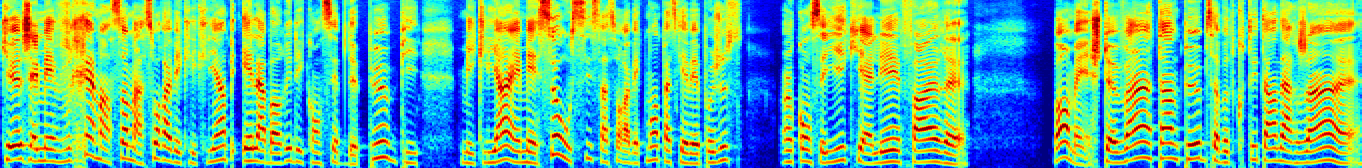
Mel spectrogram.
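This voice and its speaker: In a very clean recording with a silent background and a dry, close sound with no echo, a woman with an ordinary speaking voice talks at a medium pitch and moderate pace with ordinary pitch variation. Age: 40s. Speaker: drafting technician and communications business owner. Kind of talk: podcast interview.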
